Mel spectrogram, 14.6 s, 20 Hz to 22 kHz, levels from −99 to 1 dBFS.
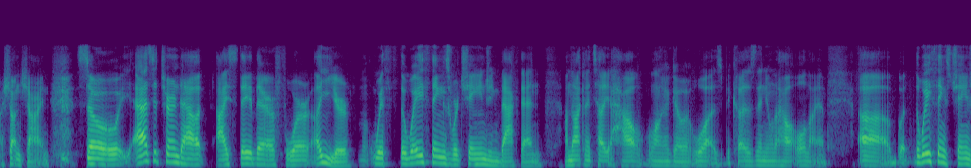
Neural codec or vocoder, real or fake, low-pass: vocoder, 22.05 kHz, 80 mel bands, WaveNeXt; fake; 7.2 kHz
